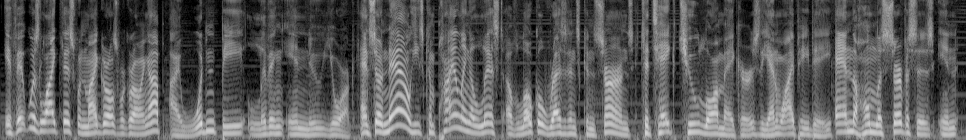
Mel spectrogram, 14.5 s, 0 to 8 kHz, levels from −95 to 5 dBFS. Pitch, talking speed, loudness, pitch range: 150 Hz, 165 wpm, -20 LUFS, 130-180 Hz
